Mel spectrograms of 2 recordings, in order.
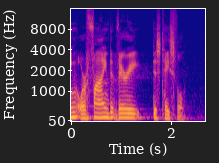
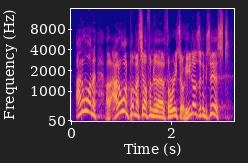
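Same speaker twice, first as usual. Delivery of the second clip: mock rushed excuse; 6 semitones higher, much faster than usual. Mocking unbeliever, rushed.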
